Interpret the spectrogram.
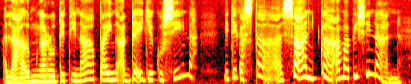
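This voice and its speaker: A gentle, fussing old grandmother, put on by a woman for an audio drama. The voice is fairly high and swings in pitch, sounding caring, on a dry recording. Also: big pitch swings, normal speed, no room sound. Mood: tender. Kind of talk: dramatic audio story acting.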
